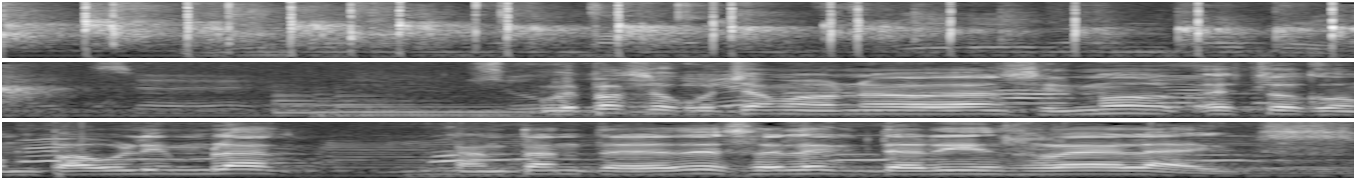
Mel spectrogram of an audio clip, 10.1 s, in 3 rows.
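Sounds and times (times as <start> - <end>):
applause on a radio show: 0.0 - 3.5
speech: 3.0 - 10.1.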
